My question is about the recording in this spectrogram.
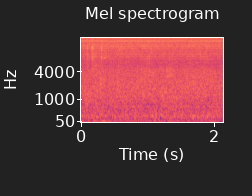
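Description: Steady hiss of room tone and recording noise in a meeting room, with no distinct event.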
